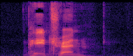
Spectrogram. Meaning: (noun) 1. One who protects or supports; a defender or advocate 2. One who protects or supports; a defender or advocate.: A guardian or intercessor; synonym of patron saint
- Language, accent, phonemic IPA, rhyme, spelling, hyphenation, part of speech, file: English, US, /ˈpeɪ.tɹən/, -eɪtɹən, patron, pa‧tron, noun / verb, En-us-patron.ogg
